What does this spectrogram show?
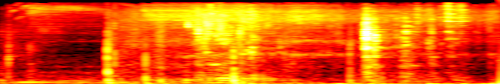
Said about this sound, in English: We're going to get our morning started with some stinky stinky dishwashing. Uh, okay. Couldn't be that hard. You're on the island sink, I'm on the window sink.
